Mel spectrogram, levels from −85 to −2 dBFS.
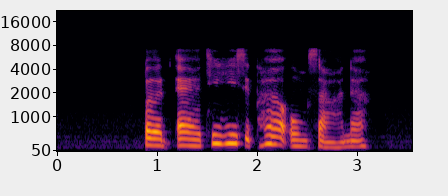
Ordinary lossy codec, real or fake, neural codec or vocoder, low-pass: none; fake; autoencoder, 48 kHz, 128 numbers a frame, DAC-VAE, trained on Japanese speech; 7.2 kHz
